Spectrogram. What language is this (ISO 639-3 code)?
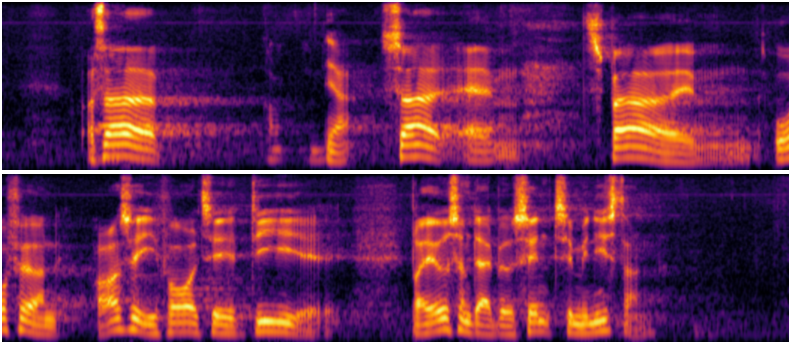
dan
